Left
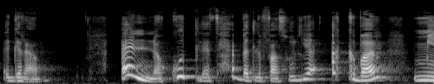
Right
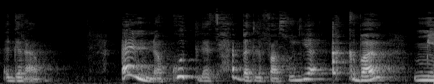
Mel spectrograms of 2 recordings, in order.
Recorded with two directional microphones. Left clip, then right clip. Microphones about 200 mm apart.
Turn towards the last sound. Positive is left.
turn(degrees=45)  # may be behind; listen again after turning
